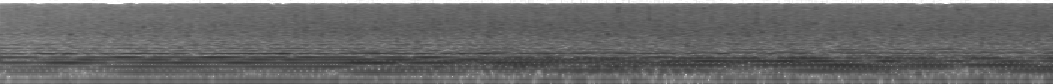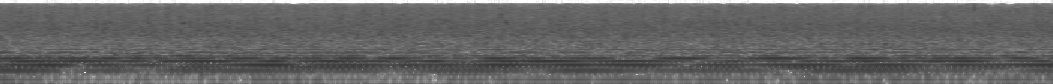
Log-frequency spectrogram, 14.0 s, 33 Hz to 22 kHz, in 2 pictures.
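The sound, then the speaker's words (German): Steady trickling and splashing water from a 2000-year-old spring, running through variously designed watercourses across a garden, continuous with a low murmuring hum beneath, no voices present. “Unterschiedlich gestaltete Wasserläufe leiten das Wasser der 2000 Jahre alten Quelle durch den gesamten Garten.”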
